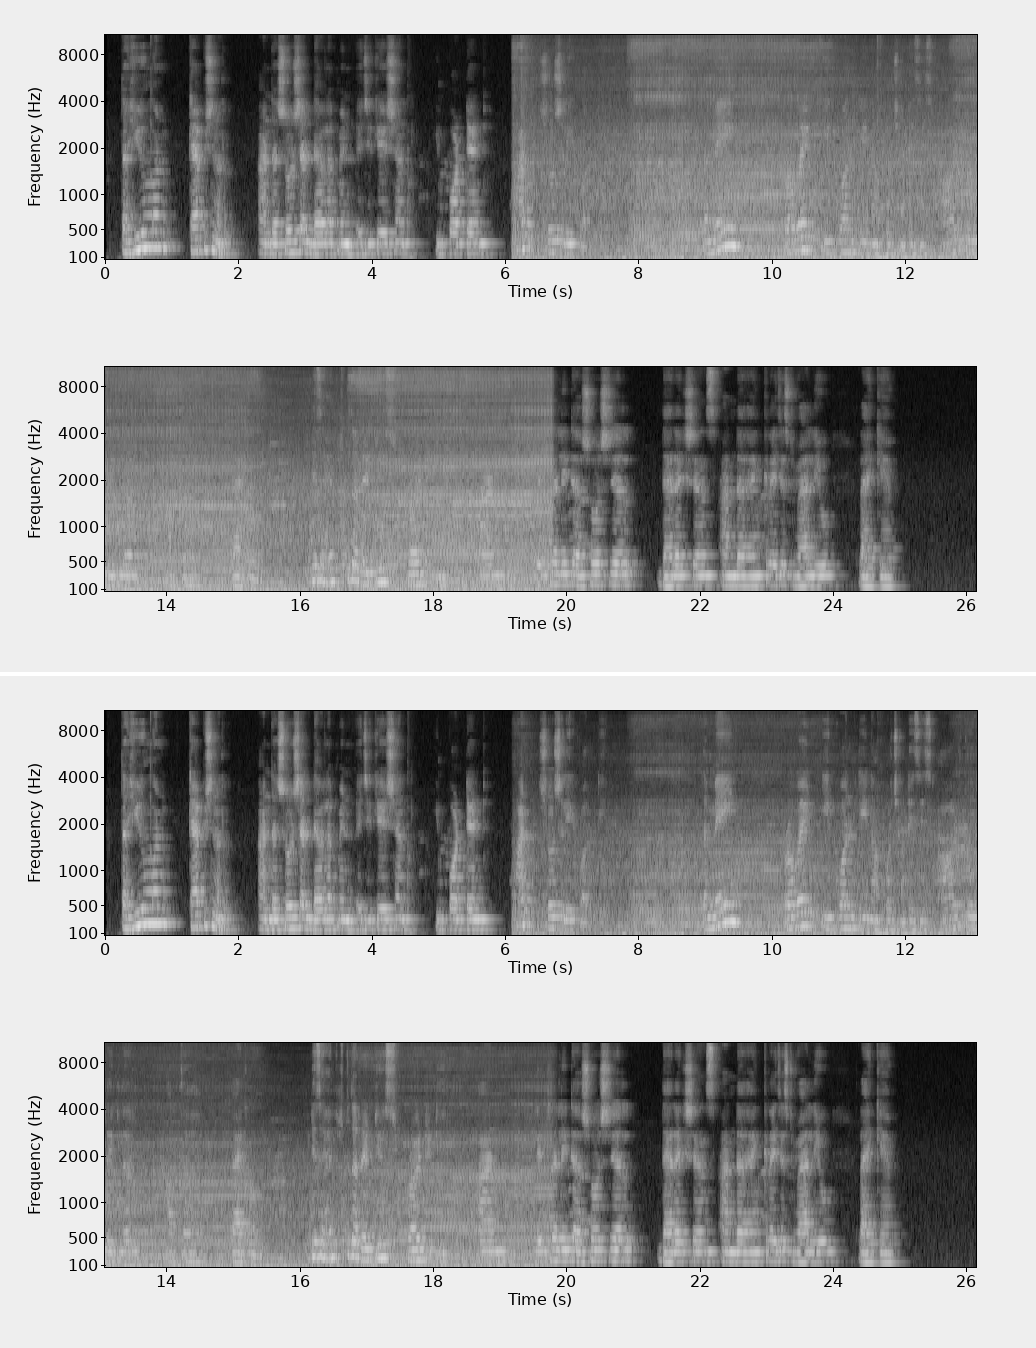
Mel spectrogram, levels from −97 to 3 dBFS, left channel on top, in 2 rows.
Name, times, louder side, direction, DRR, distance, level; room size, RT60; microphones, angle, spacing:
voice 1, 0.2-1.9 2.3-4.6 5.0-5.8 6.2-7.5 9.0-9.7 10.2-14.6 14.9-15.7 16.1-18.3 18.6-21.0 21.4-24.0 24.4-24.9, right 1 dB, 25° right, 1.4 m, -24 dB
sound 1, 6.1-19.8, left 3 dB, 65° left, 1.0 m, -27 dB
10.5 x 9.2 x 4.6 m
head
